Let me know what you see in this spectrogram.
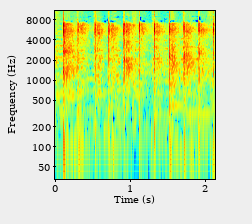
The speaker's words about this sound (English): How was that for the thunderous applause? There we go.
